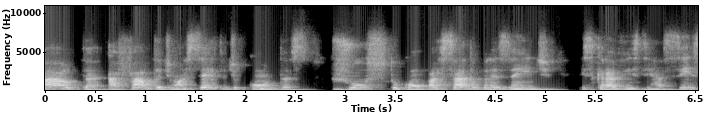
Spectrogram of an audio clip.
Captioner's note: continues speaking in Portuguese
